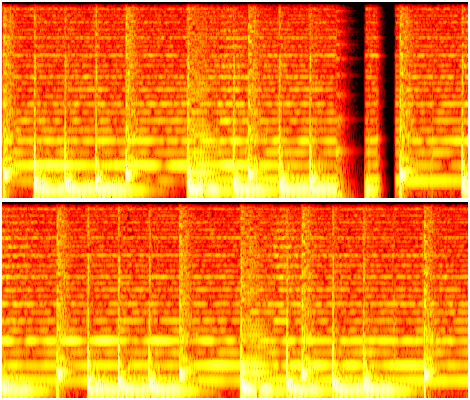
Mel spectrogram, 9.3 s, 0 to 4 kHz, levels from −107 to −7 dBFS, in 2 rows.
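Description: At 3.34 s a call audio freeze begins, likely from delayed packets. The last sound continues as a fading buzz, then goes silent. At 3.65 s the sound resumes with nothing missing.

At 3.75 s a long network dropout follows, likely from lost packets. A brief fading fill gives way to silence. At 4.02 s the sound returns with about 0.18 s gone.

From 8.97 to 9.28 s a jitter buffer speed-up trims short pitch-period pieces. The sound runs at 148% speed with unchanged pitch and feels hurried. Roughly 0.15 s is cut.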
